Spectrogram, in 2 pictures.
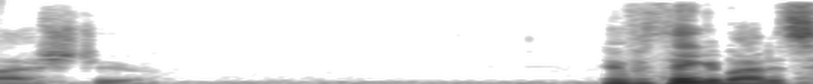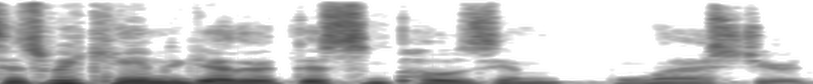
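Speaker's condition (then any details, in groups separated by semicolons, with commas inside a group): No condition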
